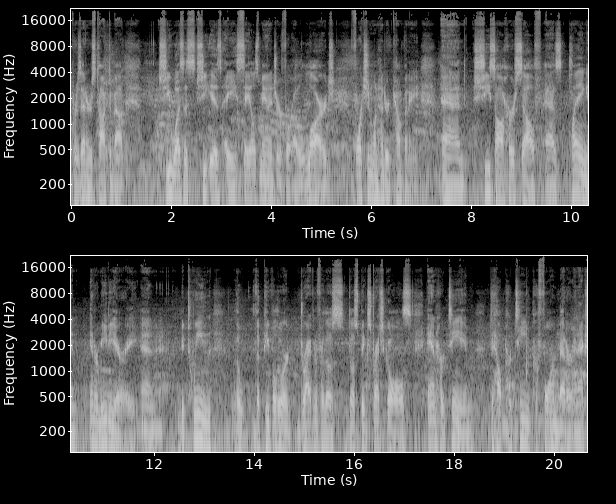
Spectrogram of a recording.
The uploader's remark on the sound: broadcasting live from the TTI Success Insights Conference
